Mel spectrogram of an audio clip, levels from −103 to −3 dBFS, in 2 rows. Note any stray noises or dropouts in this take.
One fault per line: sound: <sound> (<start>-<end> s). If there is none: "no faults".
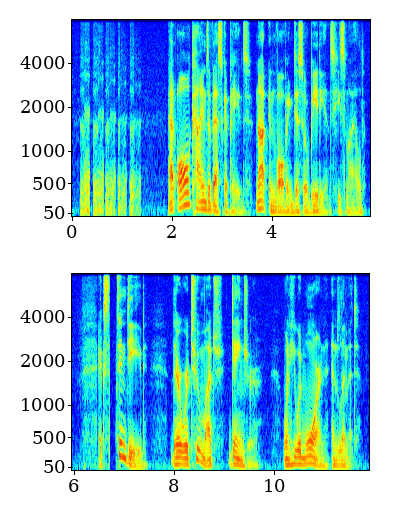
sound: laugh (0.2-1.4 s)
sound: dropout (6.7-6.8 s)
